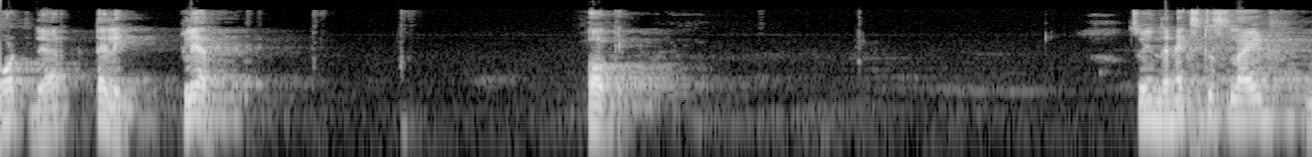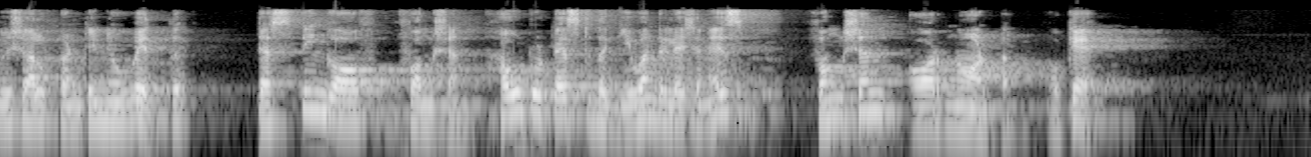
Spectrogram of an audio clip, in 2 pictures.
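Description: A young man speaks calmly and explains, close to a microphone.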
